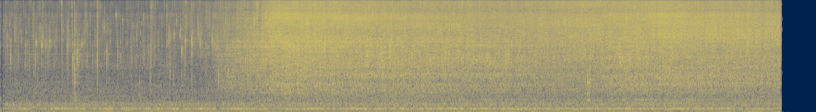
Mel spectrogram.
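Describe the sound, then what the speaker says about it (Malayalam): Pearl spot fish fries in hot oil in a pan, a loud close sizzle that starts moderate and swells into a dense, steady crackling hiss after a few seconds, running unbroken to the end with no talking. "ഇനി നമുക്ക് തിരിച്ചും മറിച്ചിട്ട് ഇതിനെ ഒന്ന് ഫ്രൈ ചെയ്തെടുക്കാം."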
